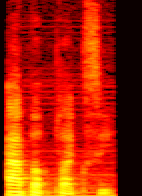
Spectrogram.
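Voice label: "apoplexy", US English; pronunciations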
